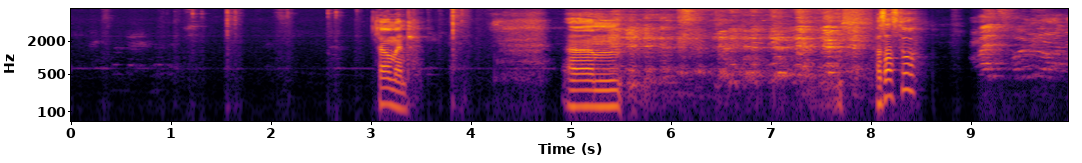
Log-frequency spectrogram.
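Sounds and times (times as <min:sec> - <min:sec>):
computer keyboard typing while writing an email: 0:01.1 - 0:01.8, 0:03.6 - 0:04.0
speech: 0:03.1 - 0:03.6, 0:04.9 - 0:05.9, 0:07.7 - 0:08.6
laughter: 0:05.0 - 0:08.4.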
